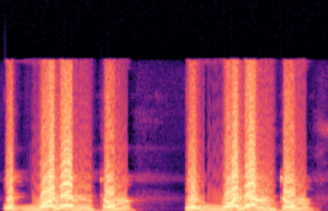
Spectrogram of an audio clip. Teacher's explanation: এখানে জাল সাকিন পরে জ আসছে, তাহলে জালকে জয়ের মধ্যে ইদগাম করতে হবে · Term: ইদগামে মুতাজানিসাইন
